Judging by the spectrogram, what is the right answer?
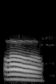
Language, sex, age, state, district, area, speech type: Assamese, female, 45-60, Assam, Barpeta, rural, conversation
